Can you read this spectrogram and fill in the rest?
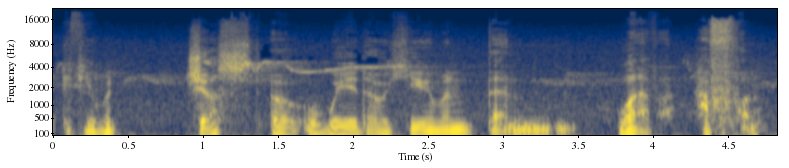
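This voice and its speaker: A man's voice: lowish voice, level tone, measured pace, a little hiss or hum, natural voice. A man playing a wary young male cat-person guide in a fantasy audio drama, speaking casually and hesitantly straight to the listener. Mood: cautious, warning. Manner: hesitant, casual, conversational asides.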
